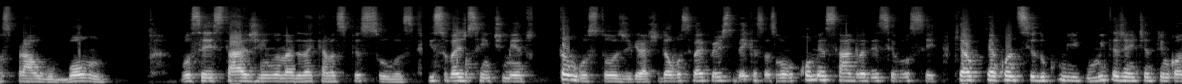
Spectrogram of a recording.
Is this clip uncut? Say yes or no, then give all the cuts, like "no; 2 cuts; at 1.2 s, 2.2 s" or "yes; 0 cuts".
no; 5 cuts; at 2.9 s, 4.2 s, 4.7 s, 7.8 s, 9.5 s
